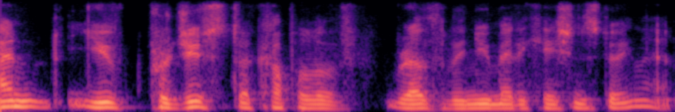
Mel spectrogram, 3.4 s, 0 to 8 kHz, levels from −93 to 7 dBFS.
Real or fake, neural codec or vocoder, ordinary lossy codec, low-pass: real; none; Opus, 32 kbps; 7.2 kHz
